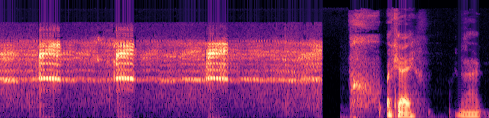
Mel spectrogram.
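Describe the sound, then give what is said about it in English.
A frog calls in three loud, evenly spaced pulses over a steady high-pitched trilling chorus, followed by brief excited human voices after the chorus stops. “I think it's a medium frog.”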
